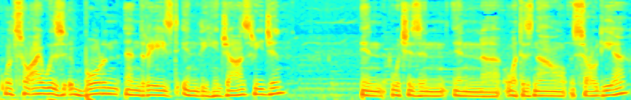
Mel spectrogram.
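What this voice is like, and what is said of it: Noticeable accent, pleasant voice. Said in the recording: “I like your voice very much, and I wonder where your accent comes from ... you have a lovely voice”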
